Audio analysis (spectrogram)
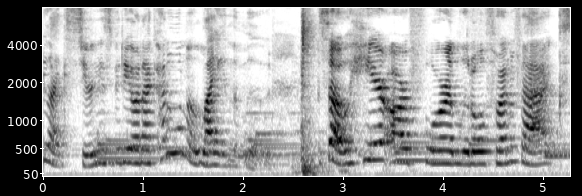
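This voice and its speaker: A woman's voice: on the high side, gravelly. A young woman from Texas, a content creator, chatting candidly to camera in a casual vlog and calling her viewers y'all. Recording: echoey room with music playing.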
